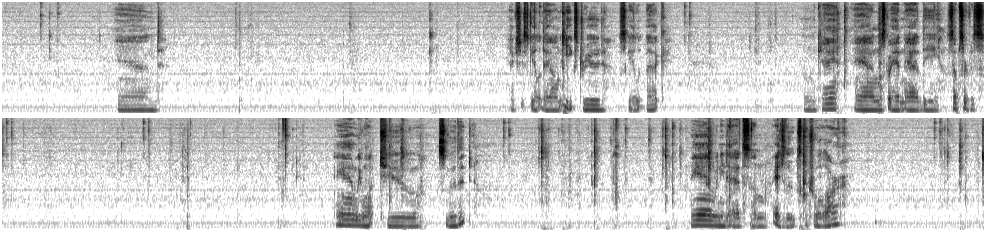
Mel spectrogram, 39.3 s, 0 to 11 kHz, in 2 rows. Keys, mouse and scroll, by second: 8.5 s, 11.2 e, 14.2-15.3 middle drag, 16.6 Tab, 23.0 middle click, 27.7 t, 30.2 t, 30.9 middle click, 32.9 Tab, 35.4 ctrl+r, 39.1 ctrl+r.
